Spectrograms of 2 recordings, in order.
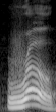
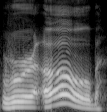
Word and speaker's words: robe: That's going to say rob. But if I put that E, there's that clue. It's telling the O to say its name, robe.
